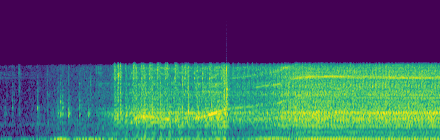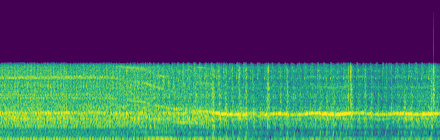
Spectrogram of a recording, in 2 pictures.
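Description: Electric sewing machine straight-stitching: motor whine over fast needle clatter. It starts a couple of seconds in with slower stitches, speeds up with a rising whine, runs fast and steady, then slows with a falling whine and keeps sewing at a lower speed.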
